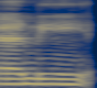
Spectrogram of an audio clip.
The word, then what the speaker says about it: any: these words the um the letter A says the vowel e like in men or then so words like any and many rhyme with the word Penny um and it would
